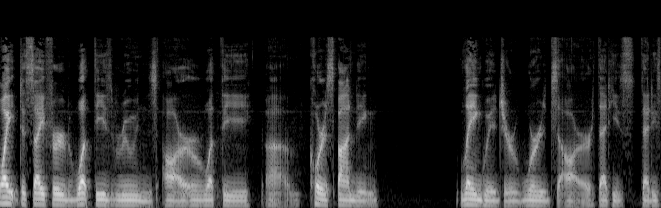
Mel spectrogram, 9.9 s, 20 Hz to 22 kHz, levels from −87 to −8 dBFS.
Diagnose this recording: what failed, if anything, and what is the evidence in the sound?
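Nothing failed in this recording, and the sound gives no evidence of any fault at any stage.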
